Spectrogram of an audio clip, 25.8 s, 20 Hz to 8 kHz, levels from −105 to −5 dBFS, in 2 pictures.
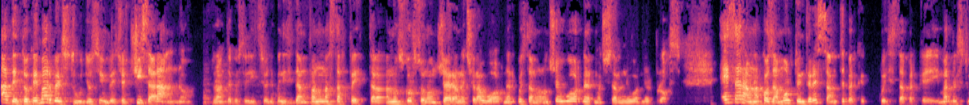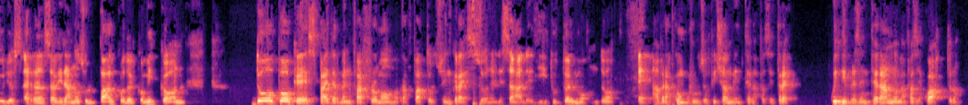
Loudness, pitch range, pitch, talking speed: -20 LUFS, 140-215 Hz, 165 Hz, 190 wpm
